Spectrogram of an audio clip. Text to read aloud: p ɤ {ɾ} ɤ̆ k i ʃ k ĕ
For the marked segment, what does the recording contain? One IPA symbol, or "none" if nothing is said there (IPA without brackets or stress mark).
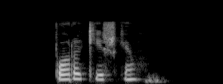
ɾ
